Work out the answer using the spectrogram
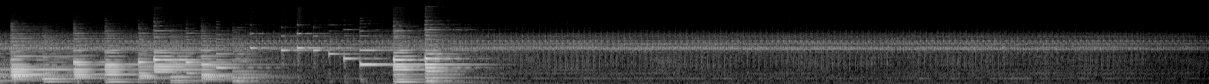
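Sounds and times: small machine rattling and whirring: 0.0 - 12.0.

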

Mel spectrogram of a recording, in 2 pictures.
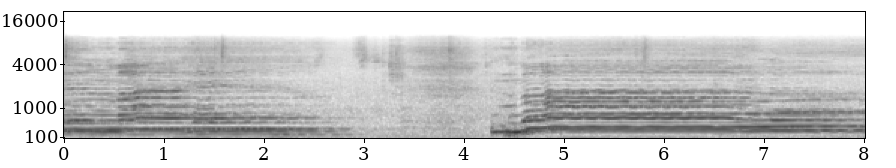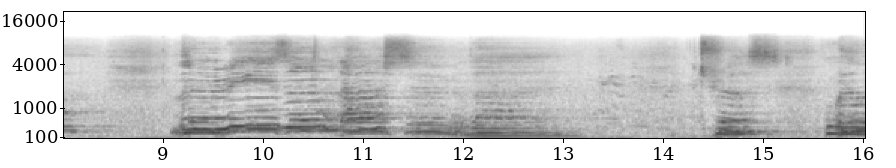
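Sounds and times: voices singing a cappella harmony: 0.0 - 13.3, 14.1 - 16.0.

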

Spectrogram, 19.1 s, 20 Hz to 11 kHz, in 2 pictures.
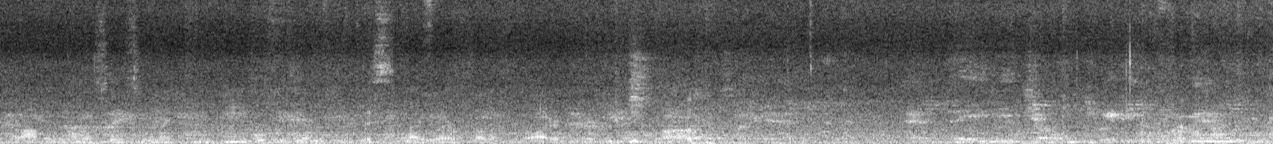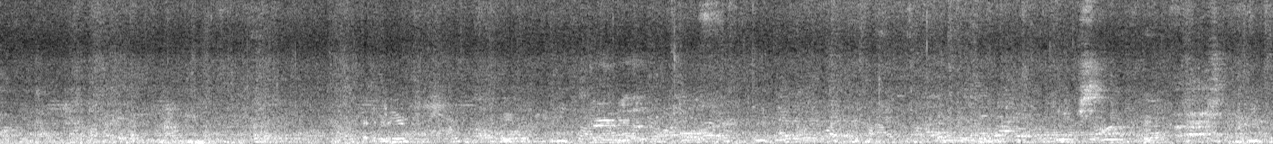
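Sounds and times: indistinct voices talking: 0.0 - 19.0
steady low hum: 0.0 - 19.0.

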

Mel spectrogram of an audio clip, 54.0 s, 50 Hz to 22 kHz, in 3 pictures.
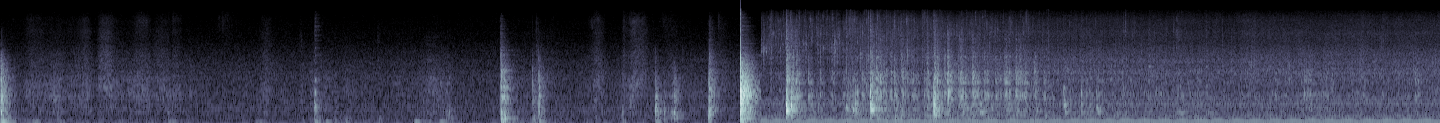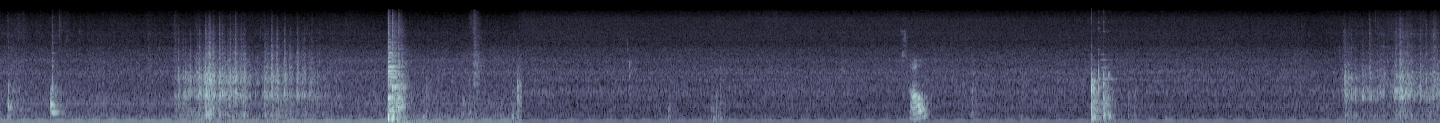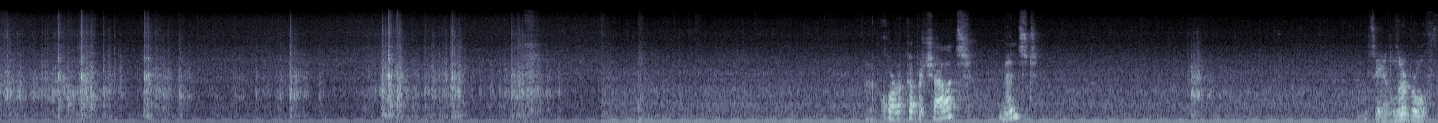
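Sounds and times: mushrooms clinking into metal pot: 9.5 - 15.2
steady low hum: 9.5 - 53.9.

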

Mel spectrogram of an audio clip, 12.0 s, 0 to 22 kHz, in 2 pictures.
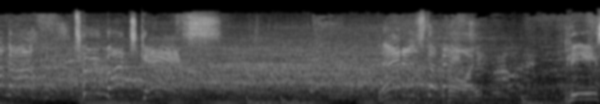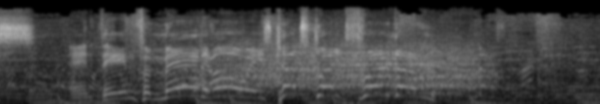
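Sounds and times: excited commentator's voice: 0.0 - 2.2, 3.7 - 11.1
faint background music: 0.0 - 12.0.

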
